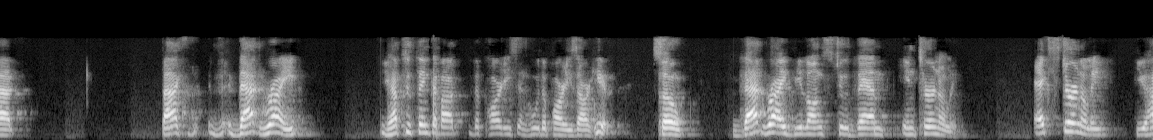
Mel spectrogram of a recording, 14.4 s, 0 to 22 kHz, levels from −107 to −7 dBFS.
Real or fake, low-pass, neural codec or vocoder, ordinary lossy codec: fake; 7.2 kHz; codec, 16 kHz, 6 kbps, DAC; AAC, 32 kbps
